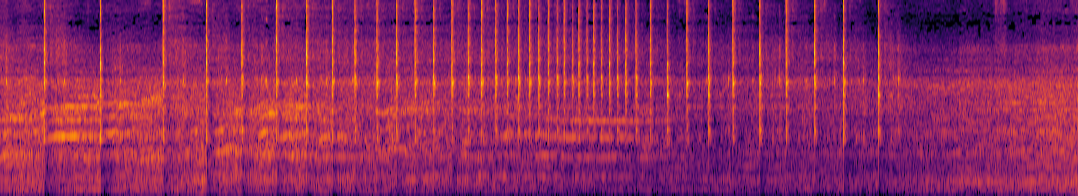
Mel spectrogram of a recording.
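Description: Sharp wooden clicks of taiko drumsticks (bachi), about two a second at first, speeding into a fast run in the middle, then slowing and stopping about a second before the end. Yosakoi backing music plays underneath.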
